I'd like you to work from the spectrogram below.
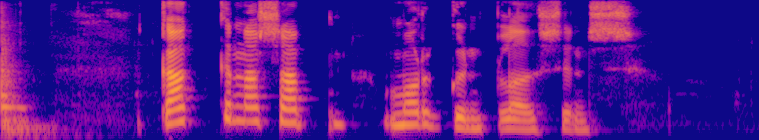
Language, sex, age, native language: Icelandic, female, 30-39, Icelandic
